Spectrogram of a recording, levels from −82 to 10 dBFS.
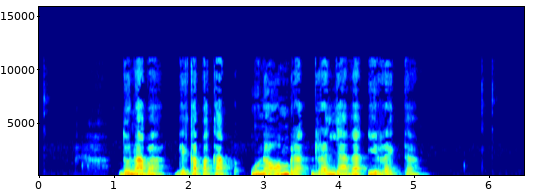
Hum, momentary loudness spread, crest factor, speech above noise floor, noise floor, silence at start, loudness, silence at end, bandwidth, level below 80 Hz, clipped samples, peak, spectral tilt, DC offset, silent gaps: none; 13 LU; 18 dB; 46 dB; -69 dBFS; 1.05 s; -23 LUFS; 1.4 s; 11.5 kHz; -66 dBFS; under 0.1%; -6 dBFS; -6.5 dB/octave; under 0.1%; none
